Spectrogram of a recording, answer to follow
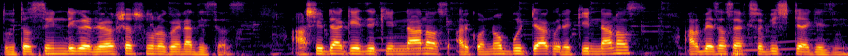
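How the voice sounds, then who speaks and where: A man's voice: medium pitch, flat delivery, normal speed, lightly acted. A man playing an accusing, argumentative village uncle in a cartoon, with a Bangladeshi accent. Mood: indignant, accusing. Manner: scolding, argumentative. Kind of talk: amateur cartoon dialogue. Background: music.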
